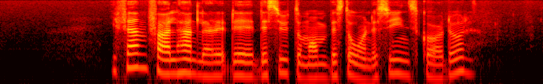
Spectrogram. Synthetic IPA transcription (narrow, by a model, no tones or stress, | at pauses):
ɪfɛmfalːɦand̪laɾɖɛd̪ɛsʉ̟ːt̪ɔmɔmbɛst̪oːənd̪əsyːnskɑːd̪ʊɾ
